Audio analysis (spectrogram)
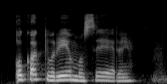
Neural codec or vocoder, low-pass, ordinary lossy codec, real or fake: codec, 24 kHz, 1.5 kbps, HILCodec; 10.8 kHz; none; fake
